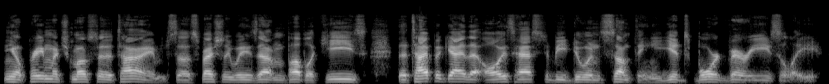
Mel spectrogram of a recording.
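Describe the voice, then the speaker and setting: A man's voice: lowish voice, fairly quick, few pauses, bright, forceful tone. A middle-aged man with a stuffy, slightly nasal voice, rambling through a casual podcast chat with many restarts. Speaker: podcast co-host discussing wrestling.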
